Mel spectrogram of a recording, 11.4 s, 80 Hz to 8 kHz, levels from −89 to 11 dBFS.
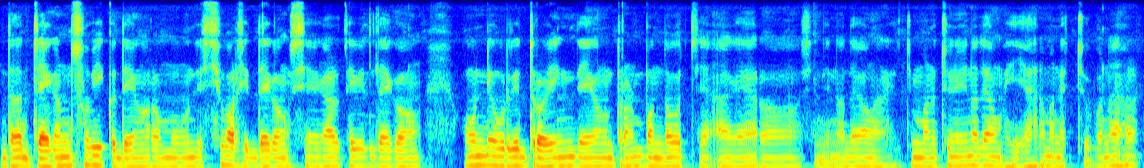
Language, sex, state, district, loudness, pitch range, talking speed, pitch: Chakma, male, Tripura, Unakoti, -19 LUFS, 105-110 Hz, 175 wpm, 105 Hz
